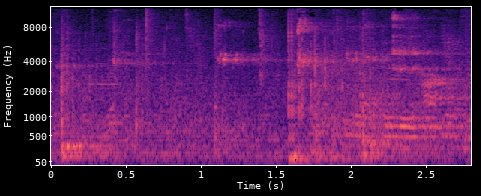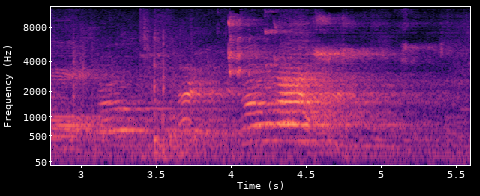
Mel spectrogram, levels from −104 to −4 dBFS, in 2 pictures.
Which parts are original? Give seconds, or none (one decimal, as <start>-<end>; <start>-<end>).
0.0-4.4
